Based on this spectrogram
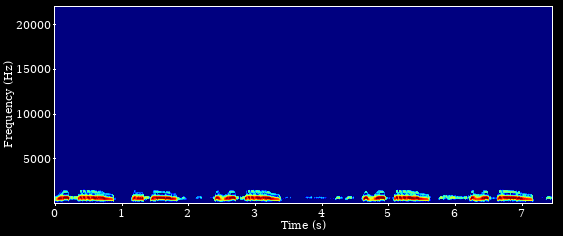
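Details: Spotted dove in the thổ voice style, giving continuous thúc gù cooing meant to provoke young birds: three clear phrases, each a short double note then a longer coo sliding down, with a pause between phrases.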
